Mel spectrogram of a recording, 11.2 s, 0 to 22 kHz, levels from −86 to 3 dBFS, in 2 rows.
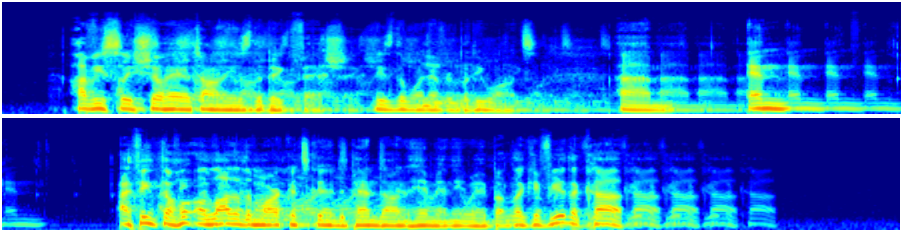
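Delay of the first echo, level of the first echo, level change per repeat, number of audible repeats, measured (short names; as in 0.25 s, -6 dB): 0.241 s, -14.0 dB, -4.5 dB, 4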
